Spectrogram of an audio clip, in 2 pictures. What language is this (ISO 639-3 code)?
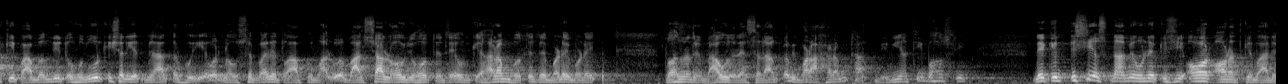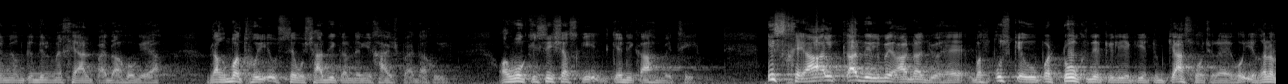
urd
